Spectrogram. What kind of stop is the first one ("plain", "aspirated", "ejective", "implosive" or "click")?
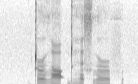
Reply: plain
